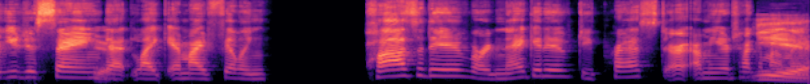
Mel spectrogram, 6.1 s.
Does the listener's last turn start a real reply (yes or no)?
yes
